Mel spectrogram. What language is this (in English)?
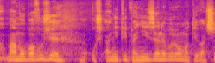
Czech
